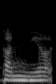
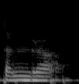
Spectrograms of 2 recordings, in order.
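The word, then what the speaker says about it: তাঁর: Tanra Dasiradas. It's actually not Tanya. It's Tanra.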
